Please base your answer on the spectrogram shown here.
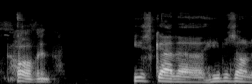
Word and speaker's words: Hovind: So I heard Kent Hovine's got Ken Hovine, is that how you say his name? Hovind.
